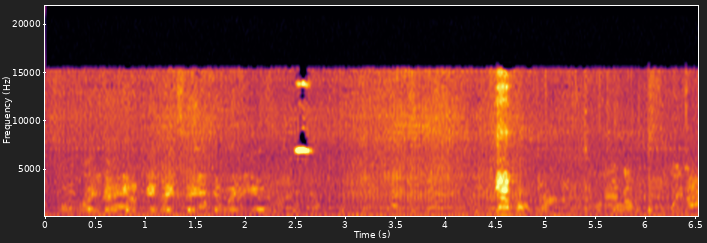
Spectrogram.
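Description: Busy market ambience: background chatter over a steady low engine hum, with a short louder pitched call or horn about four and a half seconds in.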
